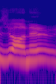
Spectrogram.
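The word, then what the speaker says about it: genre: love to be actors कौन से जॉनर या जॉन्रा मुझे आज तक पता नहीं इस वर्ड को प्रोनाउंस कैसे करना है डेफिनेटली थ्रिलर ओ जॉन होता है कि जॉन होता है John thank you you taught me नाउ नाउ I will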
